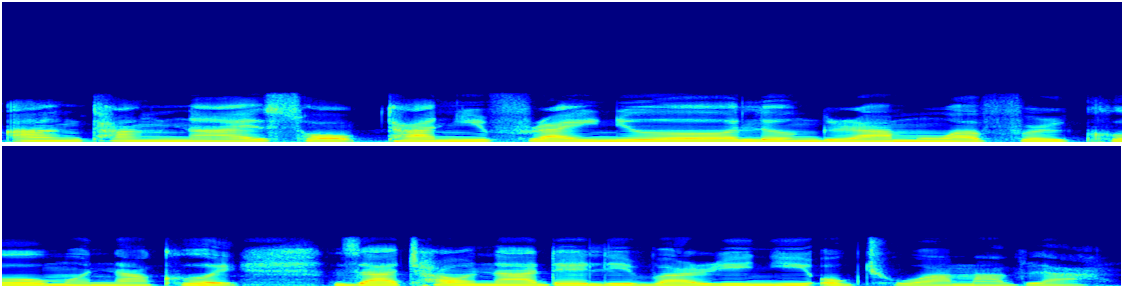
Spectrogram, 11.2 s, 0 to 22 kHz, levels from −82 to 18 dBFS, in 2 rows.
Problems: none marked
